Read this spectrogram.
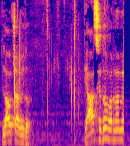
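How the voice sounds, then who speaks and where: A man voicing a hurried, irritable young office worker who talks in quick, agitated bursts. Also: fairly high pitch, animated, soft background music, voice pushed up, close to an everyday voice. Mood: irritated.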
